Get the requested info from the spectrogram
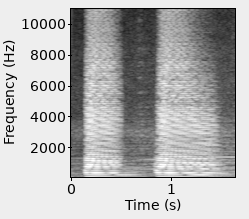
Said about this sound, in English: Diesel is a small diesel shunting engine. He has six wheels and is painted black with red buffers. Diesel may not always be the nicest engine on Sodor, but deep down, he's a bit of a softie. Diesel has a horn which sounds like this.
